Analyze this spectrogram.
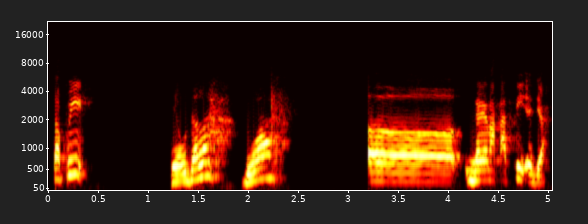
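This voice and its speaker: A woman's voice: mid-range voice, expressive, slow pace, muffled recording, slight background noise. A woman telling a story to a group in casual with a tinge, blunt and chatty, acting out what people said and laughing along. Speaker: storyteller addressing an audience.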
